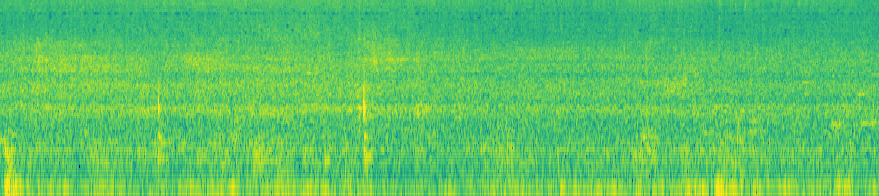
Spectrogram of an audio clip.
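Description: Chicken pieces sizzling steadily in hot oil in a pan while a flat spatula scrapes and turns them. Short sharp clicks come about two and a half seconds in, then louder about five and a half seconds in, with a fainter one near the end.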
